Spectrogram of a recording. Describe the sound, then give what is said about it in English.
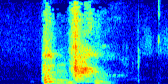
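A single loud sneeze in two quick bursts, a sharp intake followed by an explosive release, then a couple of faint clicks as it fades into quiet. “Bless you.”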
